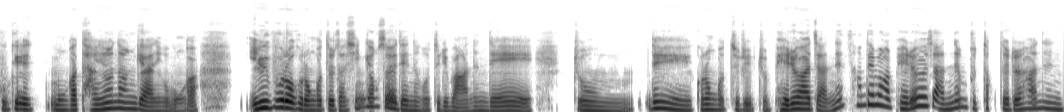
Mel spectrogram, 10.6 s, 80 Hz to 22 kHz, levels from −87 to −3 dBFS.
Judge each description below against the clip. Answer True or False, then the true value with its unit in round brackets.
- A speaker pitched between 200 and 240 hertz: False (185 Hz)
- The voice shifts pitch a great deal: True (5.9 semitones)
